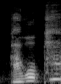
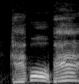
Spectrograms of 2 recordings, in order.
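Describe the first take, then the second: First: The last syllable starts with an aspirated p. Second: The last syllable starts with a plain b. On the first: This is how people actually say it. "가고파 합니다" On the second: This follows the literal form of the words. "글자 그대로 하면 가고바 해야 돼요"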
